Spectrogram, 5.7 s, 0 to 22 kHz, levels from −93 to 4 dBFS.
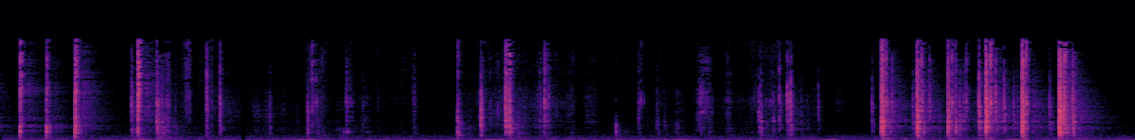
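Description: A recording of sounds with three brief glitches, at 1.19–1.22 s, 3.78–3.80 s and 5.14–5.16 s, where the audio skips ahead with a short disturbance of roughly one 26 ms frame. These are likely a broken MP3 bit reservoir, where dropped frames leave the next frame reading another frame's data.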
